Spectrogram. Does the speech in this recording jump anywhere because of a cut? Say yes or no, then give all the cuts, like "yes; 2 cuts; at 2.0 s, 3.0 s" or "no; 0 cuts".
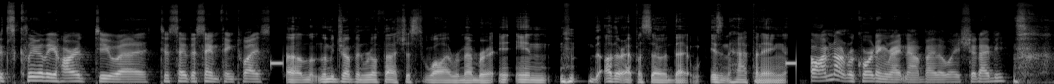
yes; 3 cuts; at 2.7 s, 5.5 s, 8.1 s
